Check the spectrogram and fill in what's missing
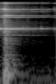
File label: bell; Merry Christmas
